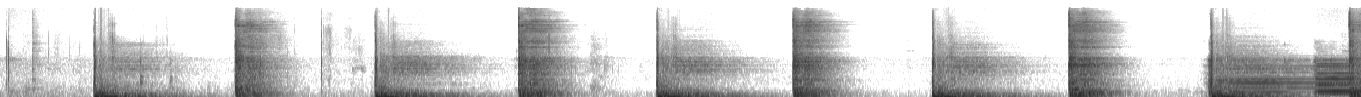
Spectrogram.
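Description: A drummer hits loud cymbal and drum crashes that ring out and fade.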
